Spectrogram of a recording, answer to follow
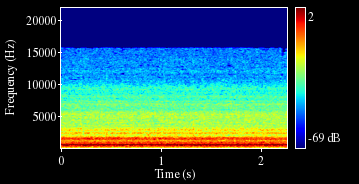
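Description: Steady whir of the Scotle HR6000 rework station's fan running while the station is powered and heating.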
